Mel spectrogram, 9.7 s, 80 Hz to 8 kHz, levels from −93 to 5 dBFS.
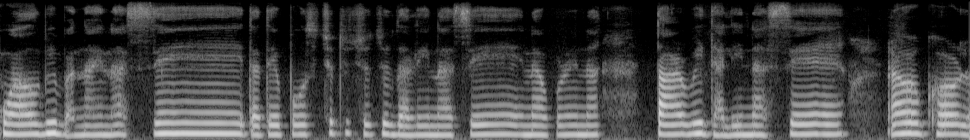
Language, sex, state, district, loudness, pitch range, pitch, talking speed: Nagamese, female, Nagaland, Kohima, -20 LUFS, 195-215 Hz, 205 Hz, 105 wpm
